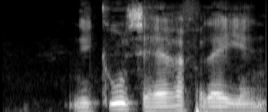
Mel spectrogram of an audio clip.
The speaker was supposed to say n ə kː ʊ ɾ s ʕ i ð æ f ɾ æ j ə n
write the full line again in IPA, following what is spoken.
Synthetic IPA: n ə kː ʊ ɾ s ʕ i ʁ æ f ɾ æ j ə n

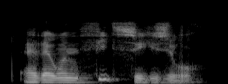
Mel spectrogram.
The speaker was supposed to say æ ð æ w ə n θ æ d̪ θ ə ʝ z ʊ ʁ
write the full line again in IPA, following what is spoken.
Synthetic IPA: æ ð æ w ə n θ i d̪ s ə ʝ z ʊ ʁ

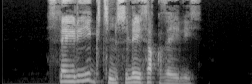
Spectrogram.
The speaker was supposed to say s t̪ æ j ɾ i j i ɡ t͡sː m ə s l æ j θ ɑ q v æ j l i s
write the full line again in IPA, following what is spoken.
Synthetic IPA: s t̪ æ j ɾ i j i ɡ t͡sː m ə s l æ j θ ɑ q v æ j l i θ

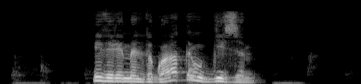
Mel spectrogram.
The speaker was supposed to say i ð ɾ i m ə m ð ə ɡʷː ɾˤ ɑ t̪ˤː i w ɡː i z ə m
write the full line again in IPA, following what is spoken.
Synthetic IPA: i ð ɾ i m ə n ð ə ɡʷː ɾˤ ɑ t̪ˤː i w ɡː i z ə m

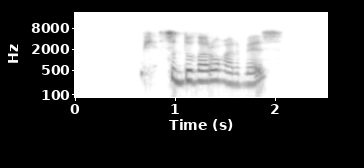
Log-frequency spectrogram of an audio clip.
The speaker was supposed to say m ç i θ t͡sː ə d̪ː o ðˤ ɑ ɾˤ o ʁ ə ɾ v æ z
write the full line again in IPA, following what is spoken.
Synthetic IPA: m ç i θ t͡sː ə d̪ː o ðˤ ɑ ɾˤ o ʁ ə ɾ v æ z

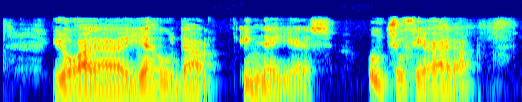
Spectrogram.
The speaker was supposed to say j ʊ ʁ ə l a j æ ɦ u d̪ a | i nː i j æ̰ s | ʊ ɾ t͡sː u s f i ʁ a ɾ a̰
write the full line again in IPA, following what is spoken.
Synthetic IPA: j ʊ ʁ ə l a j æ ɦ u d̪ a | i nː æ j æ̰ s | ʊ ɾ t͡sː u f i ʁ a ɾ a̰

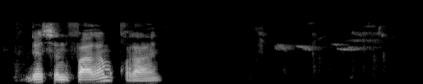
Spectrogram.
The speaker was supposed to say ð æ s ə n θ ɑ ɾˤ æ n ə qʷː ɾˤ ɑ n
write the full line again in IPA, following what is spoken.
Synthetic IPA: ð æ s ə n f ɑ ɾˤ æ m ə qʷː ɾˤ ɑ n

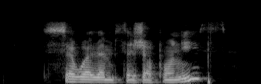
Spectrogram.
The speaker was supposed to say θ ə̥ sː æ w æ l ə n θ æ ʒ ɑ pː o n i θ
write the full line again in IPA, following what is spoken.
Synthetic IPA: θ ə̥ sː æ w æ l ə m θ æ ʒ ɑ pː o n i θ

